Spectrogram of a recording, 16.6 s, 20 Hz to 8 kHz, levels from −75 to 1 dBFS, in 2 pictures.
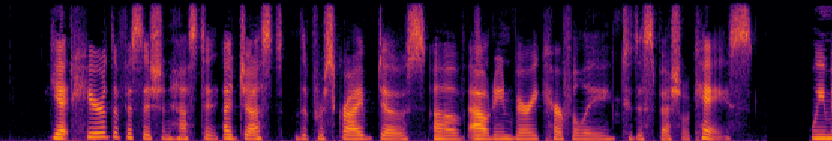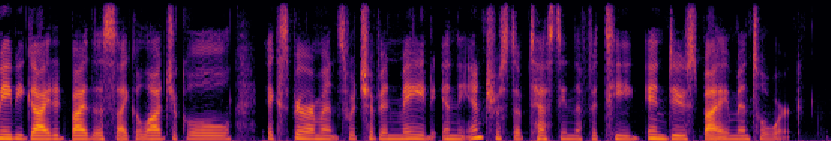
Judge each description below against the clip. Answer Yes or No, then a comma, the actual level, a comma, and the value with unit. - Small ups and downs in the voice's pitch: Yes, narrow, 2.2 semitones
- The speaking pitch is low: No, high, 190 Hz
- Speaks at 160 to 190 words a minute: No, average, 150 wpm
